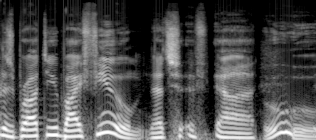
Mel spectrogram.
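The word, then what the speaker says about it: Füm: Today's episode is brought to you by Fume. That's Ooh. It's pronounced Fume, and that's Fume. F-U with an umlaut M.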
